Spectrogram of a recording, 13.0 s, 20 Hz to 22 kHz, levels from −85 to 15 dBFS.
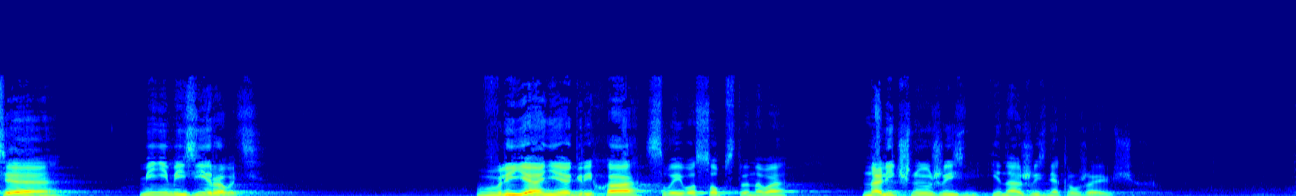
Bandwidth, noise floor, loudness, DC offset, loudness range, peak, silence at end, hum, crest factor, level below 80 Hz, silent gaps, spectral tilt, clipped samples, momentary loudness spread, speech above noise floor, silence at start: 13.5 kHz; -66 dBFS; -28 LUFS; under 0.1%; 11 LU; -6 dBFS; 1.85 s; none; 22 dB; -60 dBFS; none; -6.5 dB/octave; under 0.1%; 17 LU; 39 dB; 0 s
